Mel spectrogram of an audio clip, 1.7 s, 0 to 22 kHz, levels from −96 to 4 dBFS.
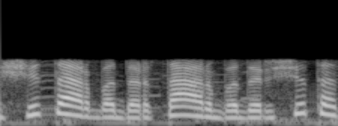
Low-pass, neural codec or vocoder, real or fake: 3.6 kHz; none; real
